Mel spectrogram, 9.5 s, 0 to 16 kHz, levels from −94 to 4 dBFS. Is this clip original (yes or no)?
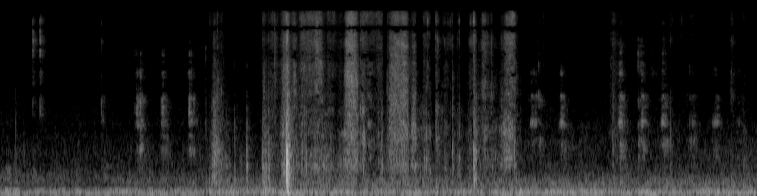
yes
